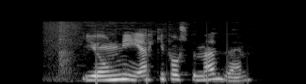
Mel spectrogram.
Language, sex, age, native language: Icelandic, female, 40-49, Icelandic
